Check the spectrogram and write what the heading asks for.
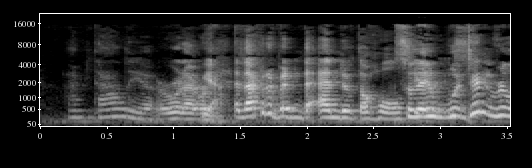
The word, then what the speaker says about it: Thalia: Well, you're pronouncing it too well. Shoot. Okay, I got this. Thalia.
